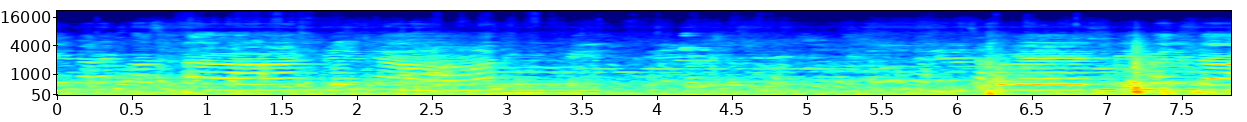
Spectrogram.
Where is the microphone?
in a crowded indoor space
